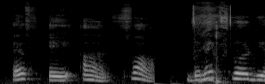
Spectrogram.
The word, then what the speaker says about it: far: father in Danish we will say it as far f a r far the next word we are about to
